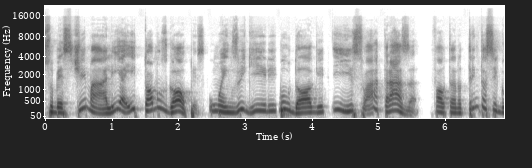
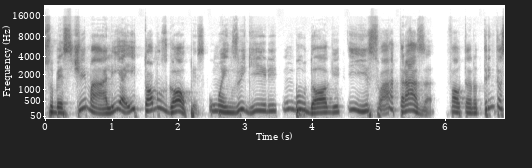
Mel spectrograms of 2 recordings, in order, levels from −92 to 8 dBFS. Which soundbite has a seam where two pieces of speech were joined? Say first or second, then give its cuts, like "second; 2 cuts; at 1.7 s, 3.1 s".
first; 1 cut; at 3.5 s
